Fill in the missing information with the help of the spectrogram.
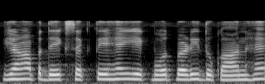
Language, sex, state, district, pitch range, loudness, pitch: Hindi, female, Haryana, Charkhi Dadri, 225-245 Hz, -13 LUFS, 230 Hz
